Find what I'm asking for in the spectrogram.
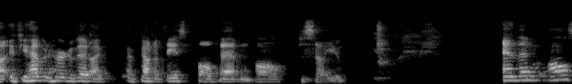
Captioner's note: laughs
